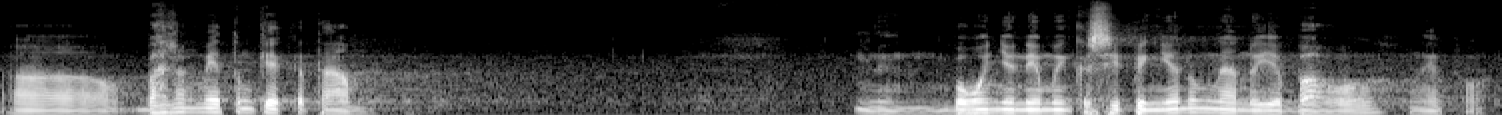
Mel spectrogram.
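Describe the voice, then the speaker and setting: A man's voice: on the low side, unhurried, long pauses. A middle-aged male priest from the Philippines giving a homily at Mass in a conversational, teasing way, chuckling at his own examples. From Pampanga, Philippines. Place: large church. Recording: long church reverb, faint noise.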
